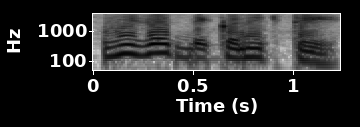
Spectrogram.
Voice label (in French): Deconnecter, Feminin; Echolink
